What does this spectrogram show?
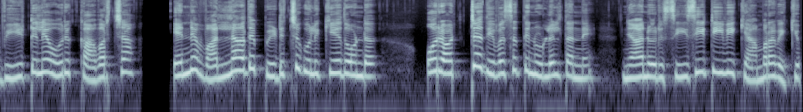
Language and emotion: Malayalam, fearful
